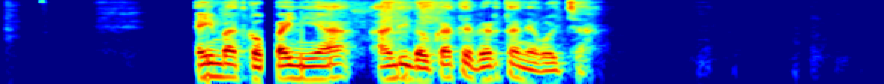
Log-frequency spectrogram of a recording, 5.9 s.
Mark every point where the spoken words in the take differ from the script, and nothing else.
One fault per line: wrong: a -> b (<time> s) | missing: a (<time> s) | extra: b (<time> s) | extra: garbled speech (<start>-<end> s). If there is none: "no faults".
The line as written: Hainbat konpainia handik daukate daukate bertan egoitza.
missing: daukate (3.2 s)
